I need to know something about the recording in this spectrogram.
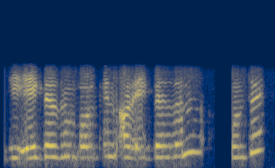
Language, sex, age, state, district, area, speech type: Urdu, female, 30-45, Uttar Pradesh, Gautam Buddha Nagar, rural, conversation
